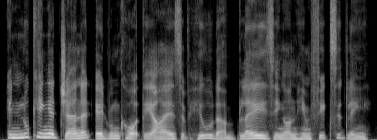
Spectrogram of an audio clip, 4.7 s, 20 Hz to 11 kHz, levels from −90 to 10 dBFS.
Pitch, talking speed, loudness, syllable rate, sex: 200 Hz, 180 wpm, -18 LUFS, 4.7 syllables/s, female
